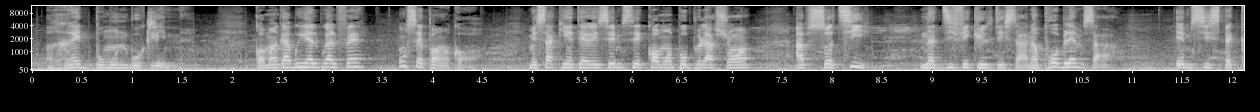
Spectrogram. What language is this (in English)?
French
